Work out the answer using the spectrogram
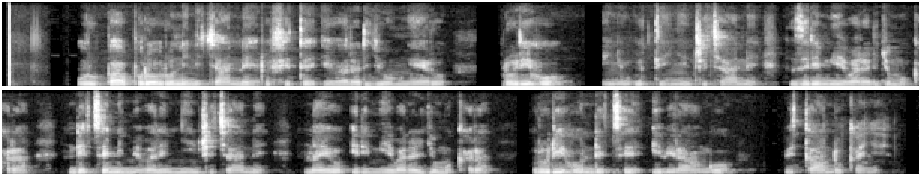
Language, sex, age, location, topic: Kinyarwanda, male, 18-24, Kigali, finance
